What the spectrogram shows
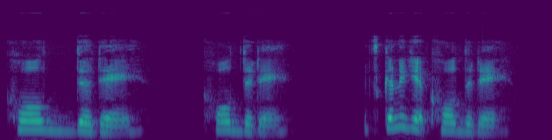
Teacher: because of the D at the end of cold, the T at the beginning of today blends into, it links into the D before.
